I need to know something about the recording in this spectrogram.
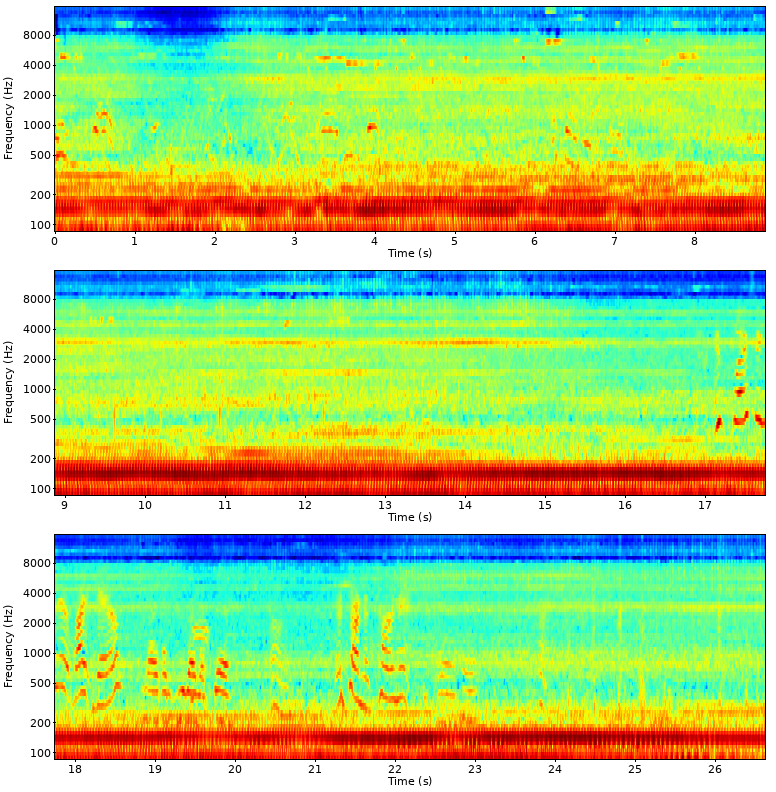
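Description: A small engine hums steadily and drones nearby.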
